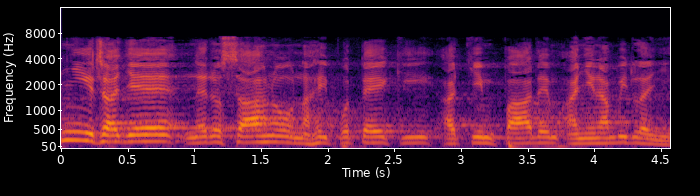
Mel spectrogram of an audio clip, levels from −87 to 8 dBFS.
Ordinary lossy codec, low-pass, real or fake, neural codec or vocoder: AAC, 48 kbps; 7.2 kHz; real; none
